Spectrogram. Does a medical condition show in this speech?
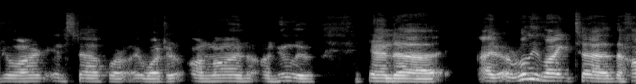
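Yes: spastic quadriplegia cerebral palsy.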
